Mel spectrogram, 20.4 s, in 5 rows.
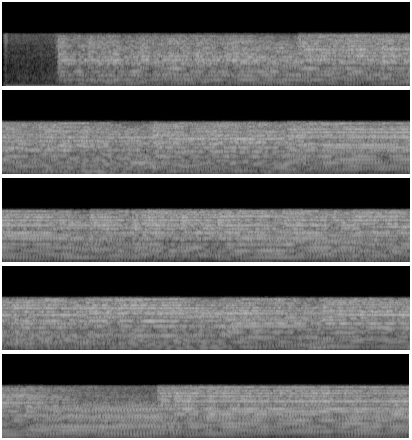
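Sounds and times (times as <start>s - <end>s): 
trumpet: 0.6s - 20.3s.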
